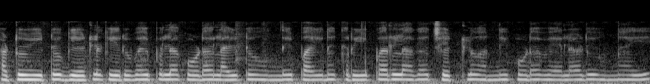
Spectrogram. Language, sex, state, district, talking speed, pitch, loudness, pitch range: Telugu, female, Andhra Pradesh, Guntur, 140 wpm, 220 Hz, -17 LUFS, 215-225 Hz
